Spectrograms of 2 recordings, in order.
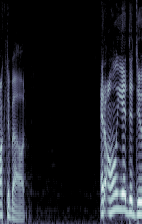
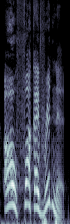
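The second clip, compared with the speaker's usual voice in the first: higher, louder burst of sudden recognition; startled realization; 9 semitones higher, 5 dB louder than usual. Real, not acted. Speaker realizing they have ridden the L A subway, startled. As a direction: blurt it out as the memory hits.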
